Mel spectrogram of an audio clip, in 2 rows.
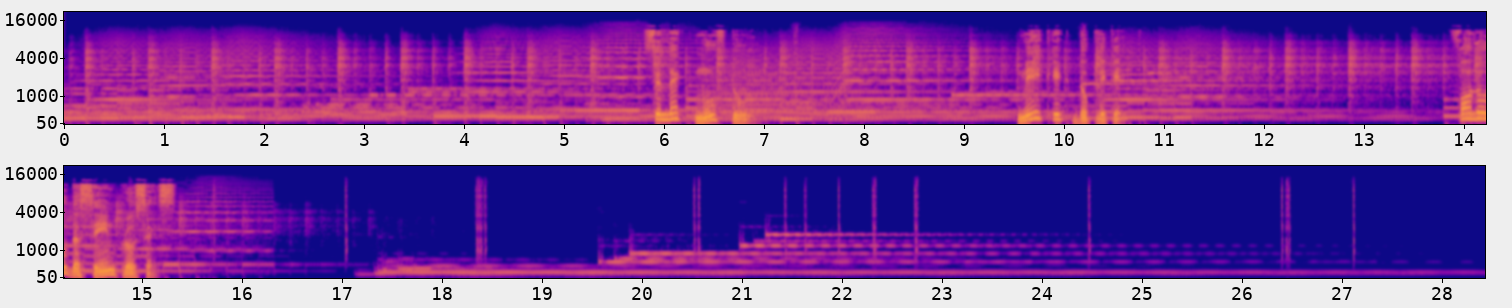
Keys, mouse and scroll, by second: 0.1 scroll down 1, 3.2 alt+scroll up 1, 10.1 alt+click, 12.7 ctrl+v, 16.3 scroll down 1, 17.0 alt+click, 18.4 double click, 19.2-20.4 typing, 19.7 Return, 20.5 double click, 23.1 scroll down 1, 23.7-24.3 scroll down 1, 25.7-26.4 scroll down 1, 26.4 double click.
